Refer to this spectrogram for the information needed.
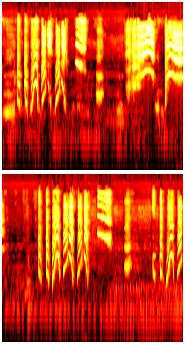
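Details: A young Alexandrine parakeet mimics speech ("miyan mithu") in quick, harsh, raspy phrases broken by sharp whistled squawks, with a low hum of room noise behind.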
